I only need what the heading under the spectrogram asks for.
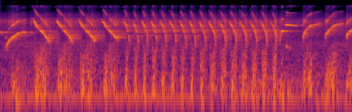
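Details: Canary song as a lure for a canary that has gone quiet: a few rising whistled sweeps, then an unbroken fast trill of high notes, closing with more upslurred whistles.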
